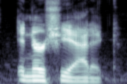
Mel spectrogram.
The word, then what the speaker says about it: Inertiatic: I got somewhere in the middle of like Intertiactic ESP. Hey guys. The word is pronounced inertiatic, not whatever I just said.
